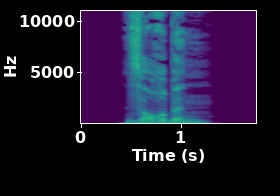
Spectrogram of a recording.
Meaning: 1. genitive/dative/accusative singular of Sorbe 2. plural of Sorbe
- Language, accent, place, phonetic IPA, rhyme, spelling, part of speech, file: German, Germany, Berlin, [ˈzɔʁbn̩], -ɔʁbn̩, Sorben, noun, De-Sorben.ogg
